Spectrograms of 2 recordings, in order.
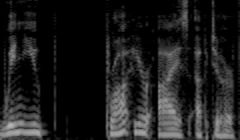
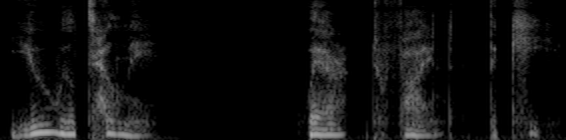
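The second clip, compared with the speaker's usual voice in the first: barely audible, hushed whisper. A narrator voices a woman whispering into a man's ear, barely audible whisper. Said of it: "you can barely hear her".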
